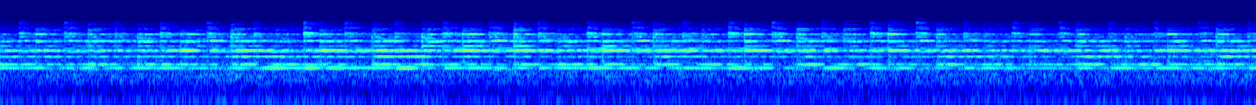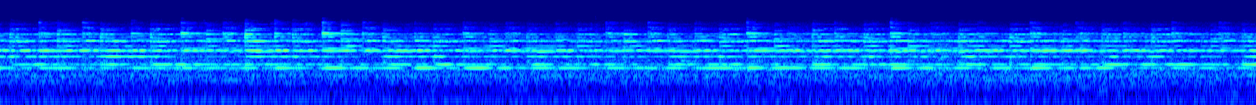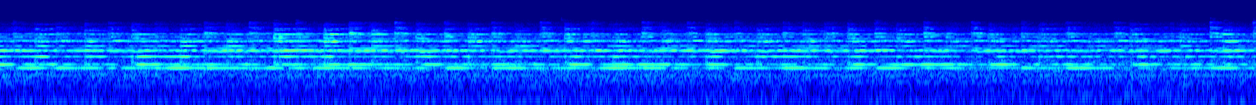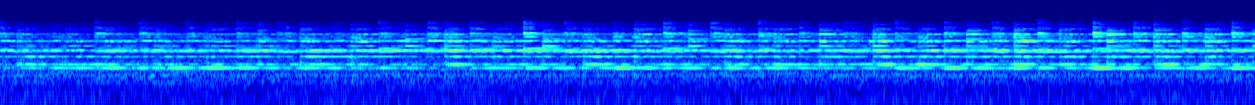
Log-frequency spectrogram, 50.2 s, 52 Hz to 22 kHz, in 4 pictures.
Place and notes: Ano Petali, Sifnos, Greece - Sifnos Bells - August 15th
August 15th is a major religious holiday in Greece. in the morning, all churches ring their bells. the recording is of this soundscape, facing east from the point on the map, with many small churches on either side of the valley at various distances. the original was 150 minutes long, so this is an edited version. (AT8022, Tascam DR40)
